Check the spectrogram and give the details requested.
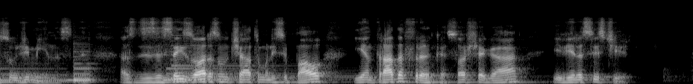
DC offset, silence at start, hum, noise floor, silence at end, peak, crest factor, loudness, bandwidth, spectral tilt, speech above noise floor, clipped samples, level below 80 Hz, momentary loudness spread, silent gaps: under 0.1%; 0 s; none; -64 dBFS; 0.65 s; -4 dBFS; 20 dB; -23 LUFS; 9.8 kHz; -5 dB/octave; 41 dB; under 0.1%; -52 dBFS; 13 LU; none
